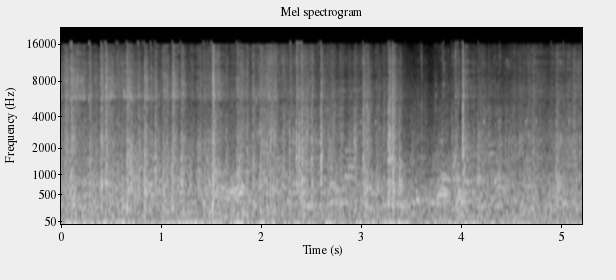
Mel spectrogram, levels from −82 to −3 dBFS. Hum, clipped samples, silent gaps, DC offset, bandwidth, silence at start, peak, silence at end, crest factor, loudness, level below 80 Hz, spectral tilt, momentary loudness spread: none; under 0.1%; none; under 0.1%; 17 kHz; 0 s; -2 dBFS; 0 s; 20 dB; -22 LUFS; -32 dBFS; -3 dB/octave; 6 LU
